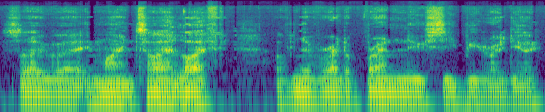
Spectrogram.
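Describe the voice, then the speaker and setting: A man's voice: very deep voice, little pitch movement, normal speed, dark tone, slightly rough. A British man giving an informal, hesitant and understated hobby product review, rambling a little as he explains. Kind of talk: informal unboxing and review narration.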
